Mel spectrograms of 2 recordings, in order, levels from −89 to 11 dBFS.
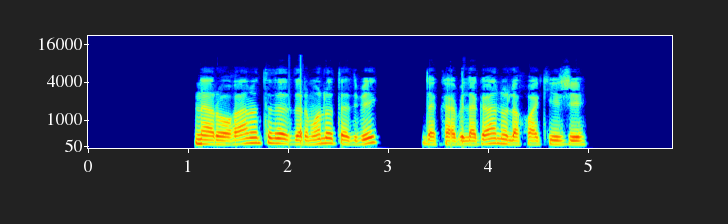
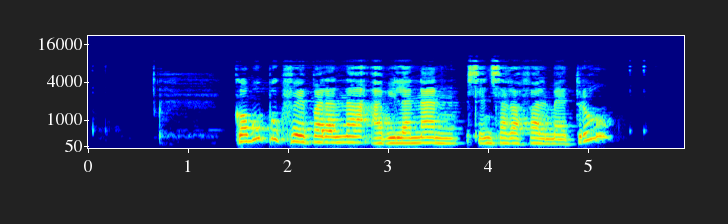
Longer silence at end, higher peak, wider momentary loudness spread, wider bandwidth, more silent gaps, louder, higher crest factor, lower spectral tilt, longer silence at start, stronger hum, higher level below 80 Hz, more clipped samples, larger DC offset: about the same, 0.85 s vs 0.75 s; about the same, 0 dBFS vs 0 dBFS; about the same, 7 LU vs 7 LU; second, 7 kHz vs 9.4 kHz; first, 3.07-3.34 s vs none; first, -12 LUFS vs -17 LUFS; about the same, 14 dB vs 18 dB; first, -8.5 dB/octave vs -4.5 dB/octave; second, 1.1 s vs 1.5 s; neither; first, -56 dBFS vs -70 dBFS; neither; neither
